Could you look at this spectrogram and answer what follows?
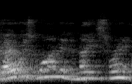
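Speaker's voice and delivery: wife voice. Retold or imitated. Voicing wife.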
